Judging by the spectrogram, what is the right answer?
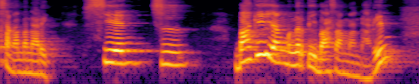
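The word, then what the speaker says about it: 先知: Bacanya sangat menarik. Xian Zhi Bagi yang mengerti bahasa Mandarin, kata Xian Zhi ini sangat menarik.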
